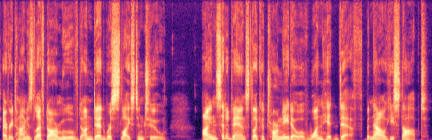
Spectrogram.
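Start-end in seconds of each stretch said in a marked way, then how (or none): none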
